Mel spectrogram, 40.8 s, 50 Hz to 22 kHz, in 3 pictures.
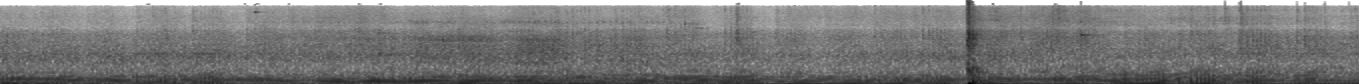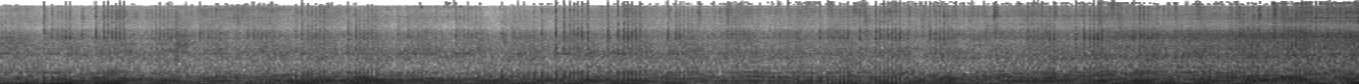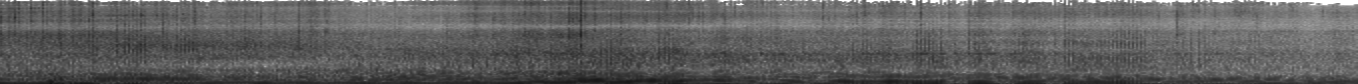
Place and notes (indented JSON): {
  "title": "cologne, oberlaender wall, friedenspark, rasen mähen",
  "date": "2008-06-20 14:22:00",
  "description": "städtische parkpflegearbeiten, vormittags\nsoundmap nrw:\nsocial ambiences/ listen to the people - in & outdoor nearfield recordings",
  "latitude": "50.92",
  "longitude": "6.97",
  "altitude": "52",
  "timezone": "Europe/Berlin"
}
